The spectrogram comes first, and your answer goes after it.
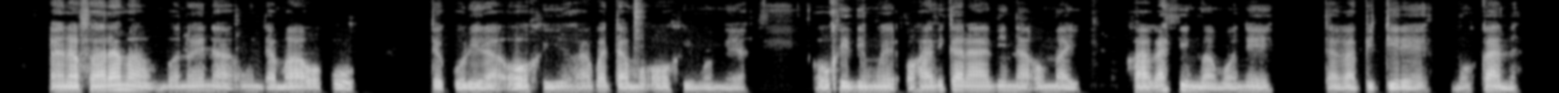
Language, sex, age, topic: Oshiwambo, male, 18-24, agriculture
